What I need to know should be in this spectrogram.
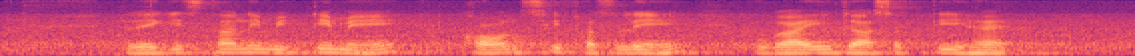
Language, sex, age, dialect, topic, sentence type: Hindi, male, 31-35, Marwari Dhudhari, agriculture, question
